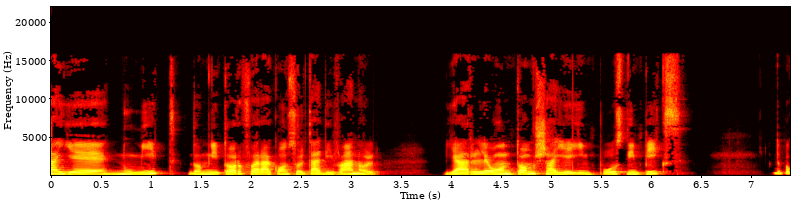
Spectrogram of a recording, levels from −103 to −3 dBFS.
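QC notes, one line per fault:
3.22 s and 5.21 s, audio missing between chunks: two tiny skips, the first right after "domnitor fără a consulta", each dropping only a few milliseconds with the edges butted together. Two seconds apart, they likely come from a 2-second chunked recorder losing samples at each handover.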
